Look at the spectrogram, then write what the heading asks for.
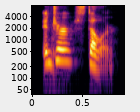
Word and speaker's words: Interstellar: I've been saying it wrong a little bit, I think, because I keep saying interstellar, but it's I'm I'm like skipping the tease. It's Interstellar. I rate it a seven out of 10.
